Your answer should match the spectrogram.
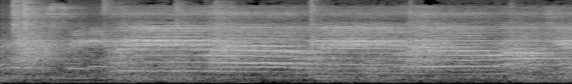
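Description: Several voices singing together in held notes, like a choir, with a few short sharp taps.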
